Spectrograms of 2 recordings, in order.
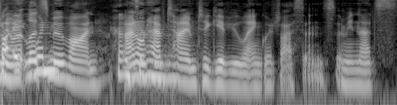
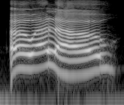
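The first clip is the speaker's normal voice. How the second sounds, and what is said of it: Put-on royal British accent. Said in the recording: “my British accent ... Oh, and that's like a Scottish person. ... No, that's a royal British person that I was. ... I'm playing Kate Middleton.”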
